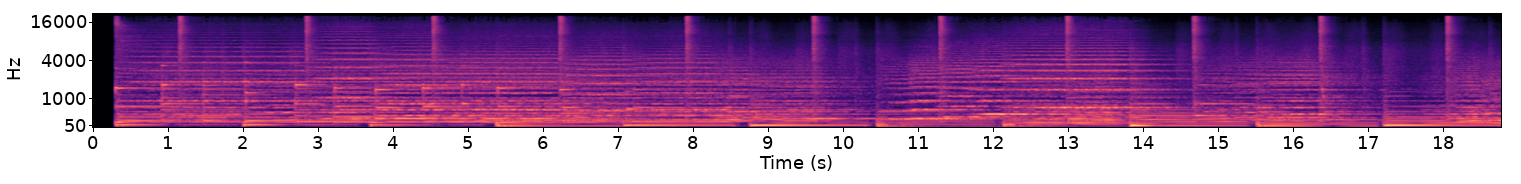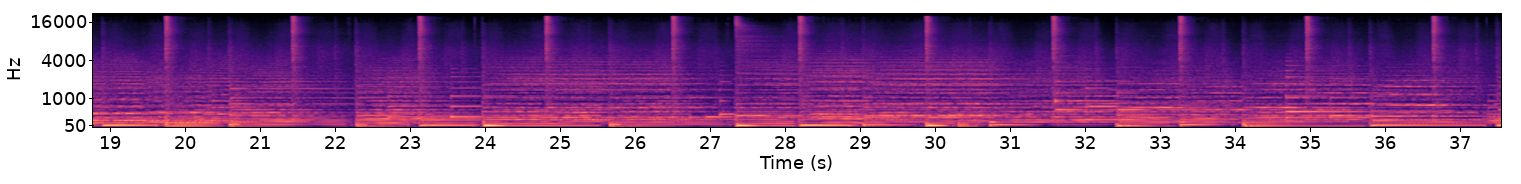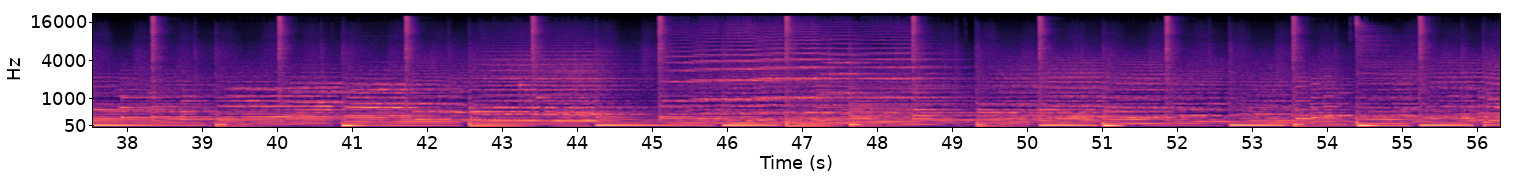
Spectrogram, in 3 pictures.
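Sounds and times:
orchestra playing in D flat: 0:00.3 - 0:56.3.

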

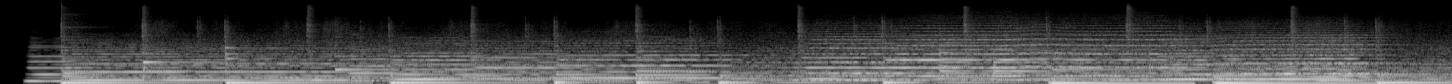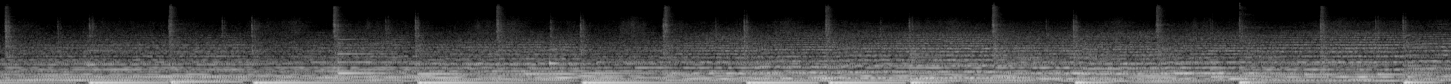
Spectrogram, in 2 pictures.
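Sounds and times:
orchestral backing track in E flat: 0:00.2 - 0:29.0.

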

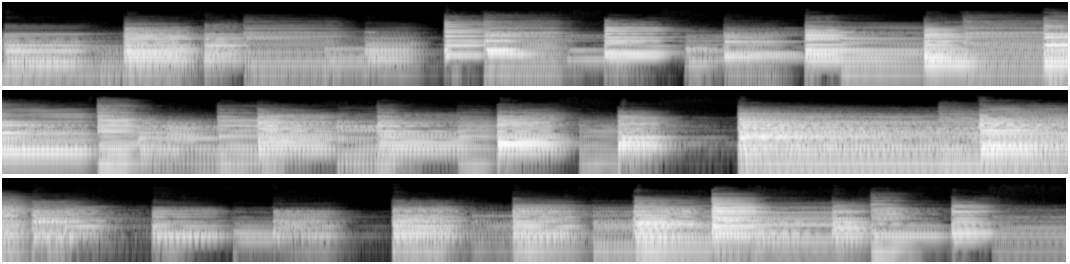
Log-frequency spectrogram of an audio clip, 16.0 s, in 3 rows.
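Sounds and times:
piano medley: 0:00.0 - 0:15.9.

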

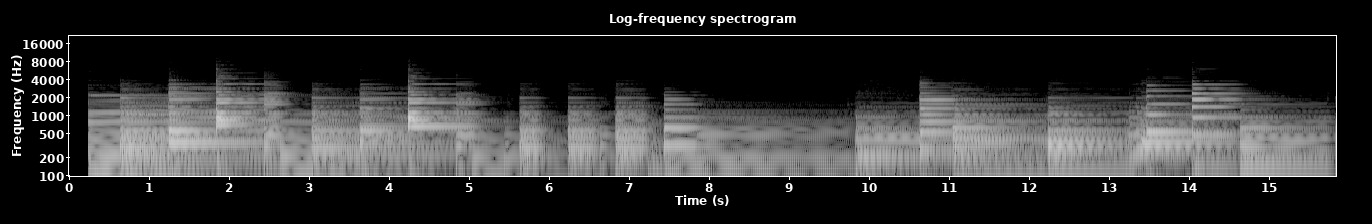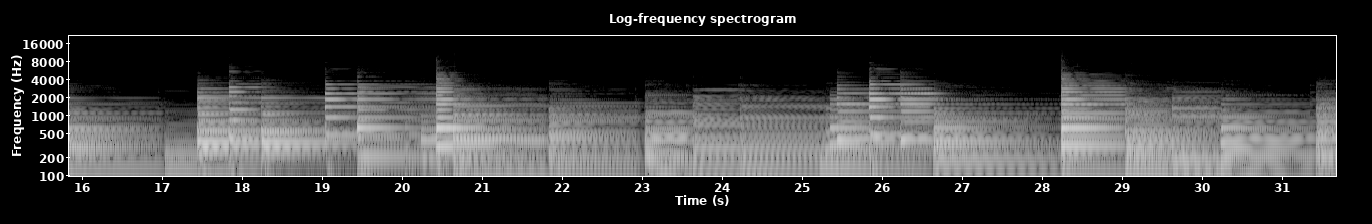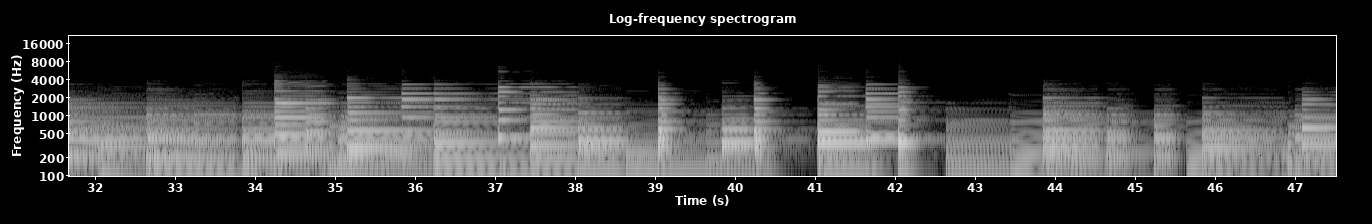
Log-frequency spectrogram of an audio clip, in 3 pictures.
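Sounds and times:
piano in A-flat: 0:00.2 - 0:47.5.

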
